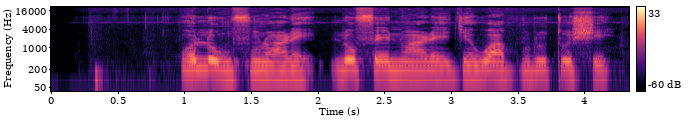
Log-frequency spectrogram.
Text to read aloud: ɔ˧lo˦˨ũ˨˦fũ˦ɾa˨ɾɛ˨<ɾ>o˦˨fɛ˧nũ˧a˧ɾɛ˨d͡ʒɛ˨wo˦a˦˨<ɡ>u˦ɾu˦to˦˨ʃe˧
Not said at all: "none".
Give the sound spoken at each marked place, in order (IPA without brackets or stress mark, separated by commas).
l, b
